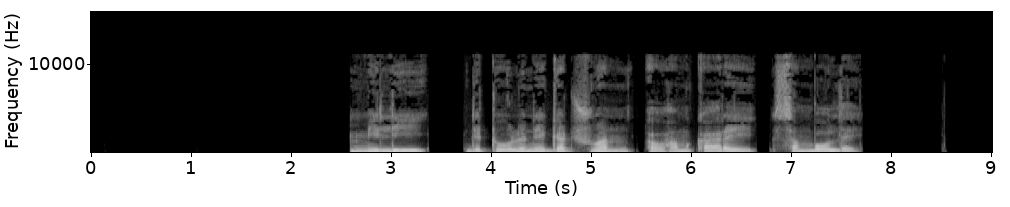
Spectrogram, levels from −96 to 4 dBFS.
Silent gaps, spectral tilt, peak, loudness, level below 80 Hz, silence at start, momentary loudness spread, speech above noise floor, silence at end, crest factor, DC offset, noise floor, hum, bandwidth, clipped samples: 3.38-3.72 s, 5.48-5.52 s, 6.66-6.78 s; -7 dB/octave; -8 dBFS; -24 LUFS; -68 dBFS; 2.6 s; 9 LU; over 67 dB; 1.35 s; 18 dB; under 0.1%; under -90 dBFS; none; 11.5 kHz; under 0.1%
